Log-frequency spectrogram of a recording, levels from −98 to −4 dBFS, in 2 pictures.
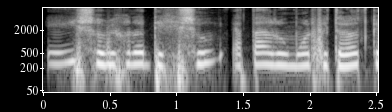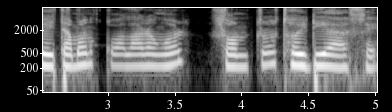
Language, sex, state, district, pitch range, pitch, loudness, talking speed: Assamese, female, Assam, Kamrup Metropolitan, 230-255 Hz, 240 Hz, -17 LUFS, 165 wpm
